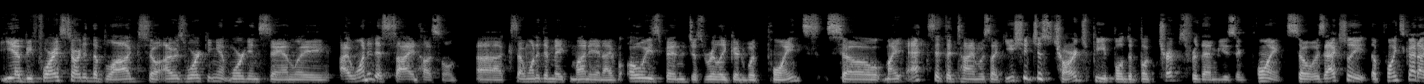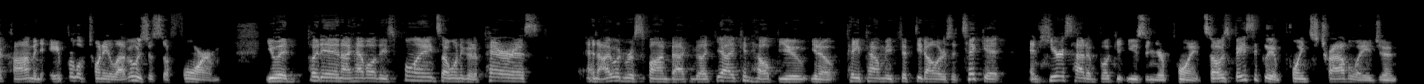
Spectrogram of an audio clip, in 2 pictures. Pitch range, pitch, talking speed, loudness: 120-155 Hz, 135 Hz, 255 wpm, -25 LUFS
